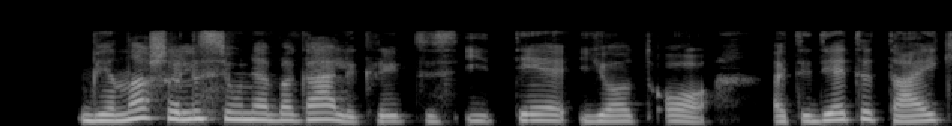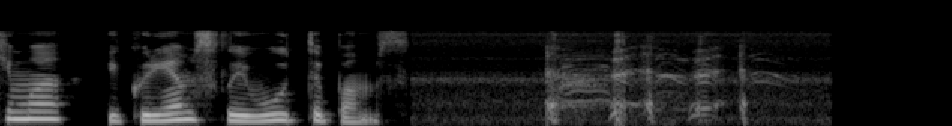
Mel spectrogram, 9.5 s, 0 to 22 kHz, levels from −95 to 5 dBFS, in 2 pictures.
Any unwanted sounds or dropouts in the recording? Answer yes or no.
yes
